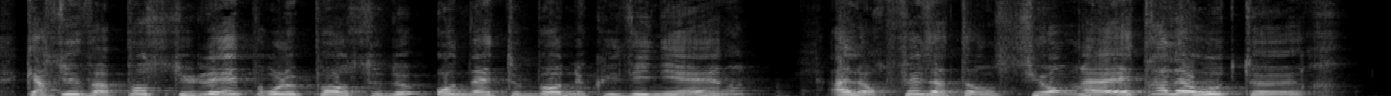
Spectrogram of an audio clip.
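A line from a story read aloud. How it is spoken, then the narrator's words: Curt. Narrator (French): dit sèchement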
